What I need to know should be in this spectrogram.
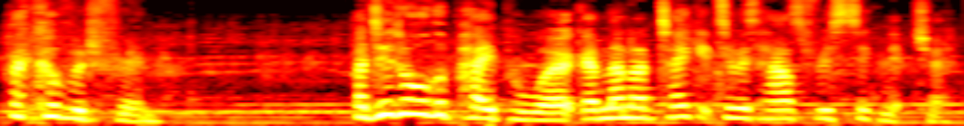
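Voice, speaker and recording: Radio drama: actress playing defensive female academic, high voice, pleading edge, faint music behind. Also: animated, fast, natural voice. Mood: defensive, confessing. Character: defensive, indignant young woman academic under police suspicion. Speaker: actor.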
